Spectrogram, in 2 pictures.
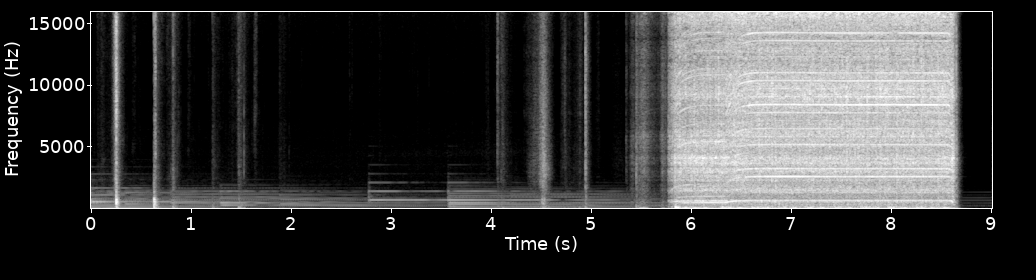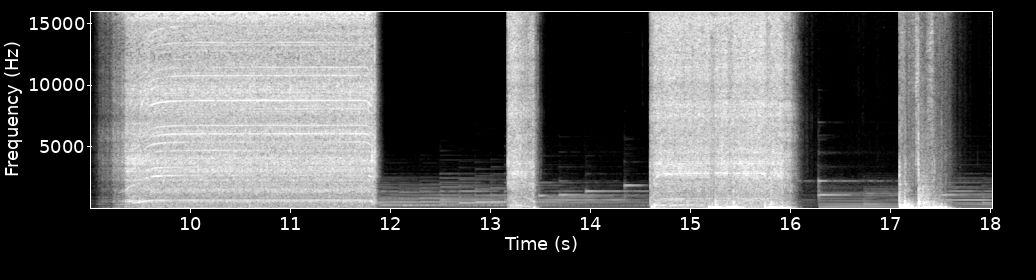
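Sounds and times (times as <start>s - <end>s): rotary power tool spinning: 5.5s - 11.9s, 13.2s - 13.5s, 14.6s - 16.1s.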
